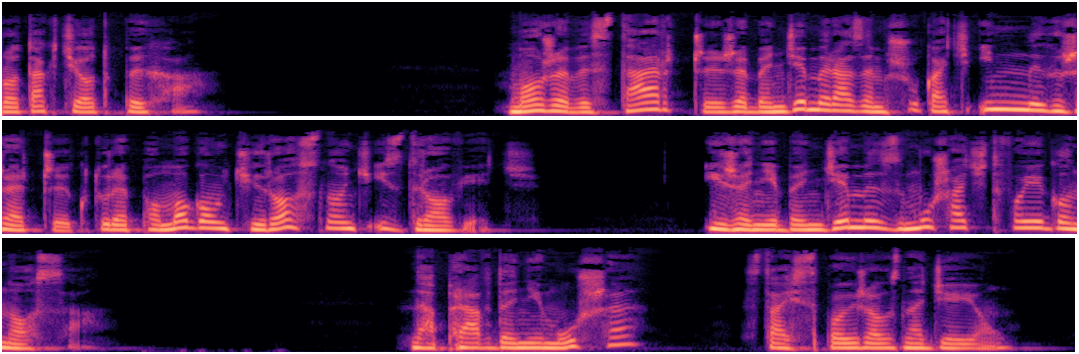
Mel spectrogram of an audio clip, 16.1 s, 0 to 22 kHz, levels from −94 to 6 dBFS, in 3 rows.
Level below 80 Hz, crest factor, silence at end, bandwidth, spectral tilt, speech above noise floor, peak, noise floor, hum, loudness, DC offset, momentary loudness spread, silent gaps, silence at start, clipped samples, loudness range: -60 dBFS; 16 dB; 0.35 s; 13 kHz; -6.5 dB/octave; over 74 dB; -2 dBFS; under -90 dBFS; none; -16 LUFS; under 0.1%; 11 LU; none; 0 s; under 0.1%; 5 LU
